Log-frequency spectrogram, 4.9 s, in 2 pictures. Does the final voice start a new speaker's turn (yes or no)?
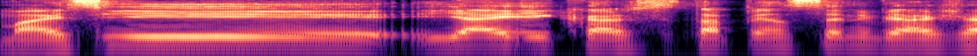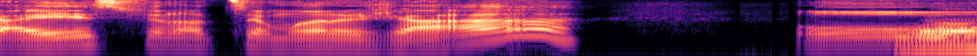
yes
